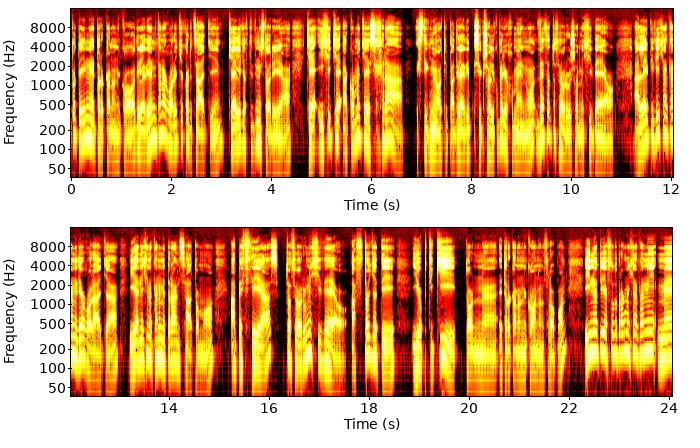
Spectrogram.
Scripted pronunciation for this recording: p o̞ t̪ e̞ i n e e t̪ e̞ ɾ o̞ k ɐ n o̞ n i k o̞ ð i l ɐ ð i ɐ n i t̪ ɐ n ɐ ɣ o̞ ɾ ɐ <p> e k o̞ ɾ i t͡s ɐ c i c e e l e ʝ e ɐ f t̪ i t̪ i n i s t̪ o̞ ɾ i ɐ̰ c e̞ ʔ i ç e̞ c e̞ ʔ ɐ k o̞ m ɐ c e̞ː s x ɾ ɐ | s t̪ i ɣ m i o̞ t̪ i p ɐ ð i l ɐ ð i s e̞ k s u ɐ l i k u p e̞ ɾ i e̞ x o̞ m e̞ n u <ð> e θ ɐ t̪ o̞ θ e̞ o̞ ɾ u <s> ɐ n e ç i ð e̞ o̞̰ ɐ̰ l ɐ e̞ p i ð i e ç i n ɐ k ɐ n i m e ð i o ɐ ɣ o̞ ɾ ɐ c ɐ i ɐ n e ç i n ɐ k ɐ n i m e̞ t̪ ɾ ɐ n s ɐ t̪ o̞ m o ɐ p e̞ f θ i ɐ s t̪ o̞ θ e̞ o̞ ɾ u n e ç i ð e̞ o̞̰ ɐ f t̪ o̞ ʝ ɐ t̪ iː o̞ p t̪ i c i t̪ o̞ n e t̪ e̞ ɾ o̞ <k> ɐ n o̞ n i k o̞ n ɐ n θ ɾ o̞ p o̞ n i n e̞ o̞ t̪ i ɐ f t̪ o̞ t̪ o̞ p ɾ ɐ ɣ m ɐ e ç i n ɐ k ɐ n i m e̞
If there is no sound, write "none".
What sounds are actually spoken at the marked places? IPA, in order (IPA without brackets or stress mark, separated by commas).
c, ð, s, k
